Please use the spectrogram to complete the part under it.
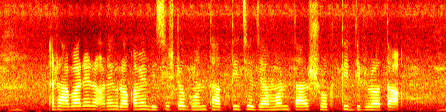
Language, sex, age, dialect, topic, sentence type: Bengali, female, 18-24, Western, agriculture, statement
